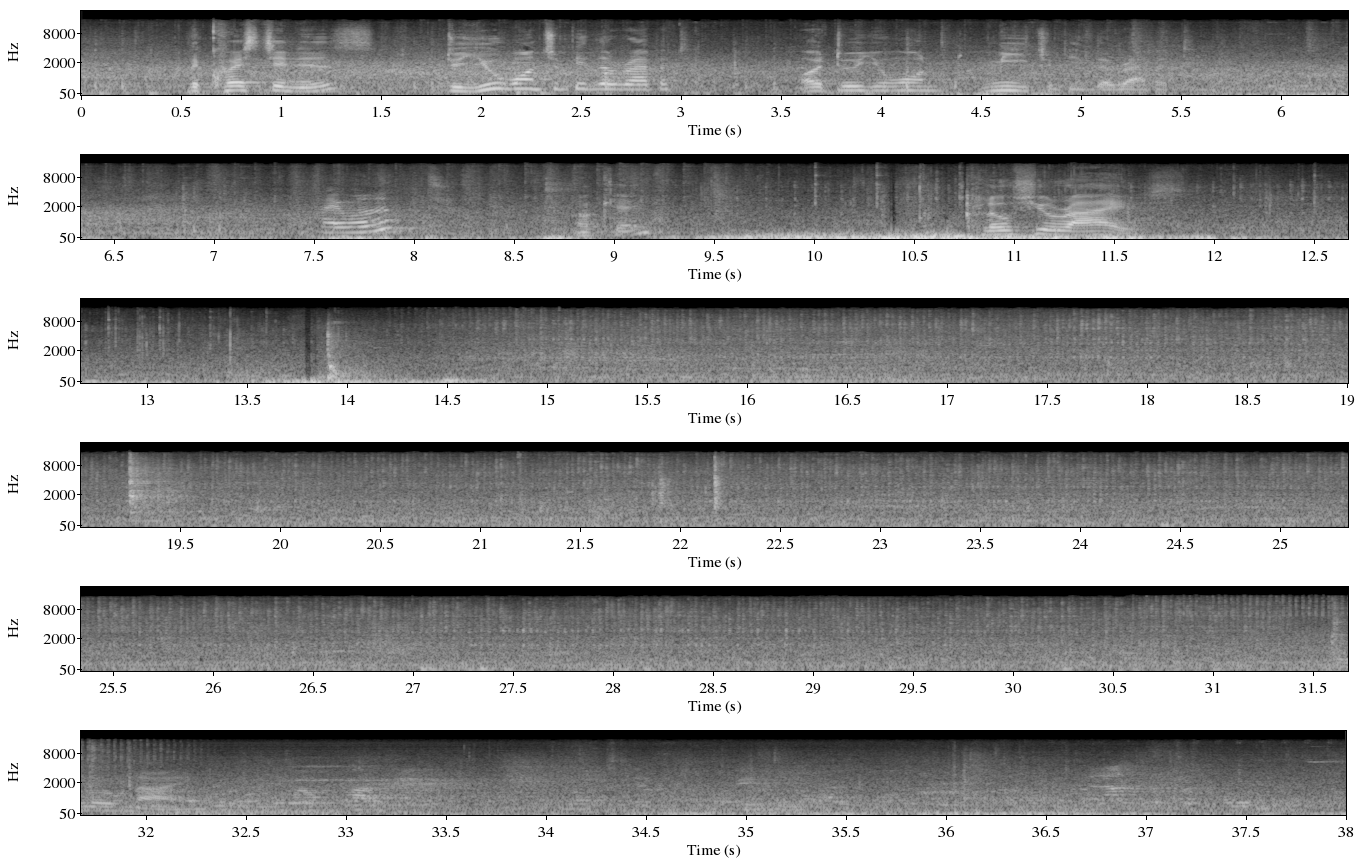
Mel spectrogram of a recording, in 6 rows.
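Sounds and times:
city street noise: 0:00.0 - 0:38.0.

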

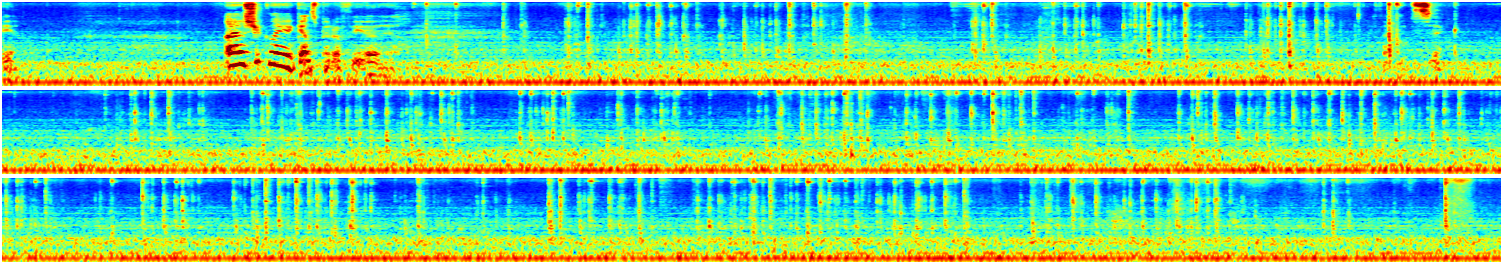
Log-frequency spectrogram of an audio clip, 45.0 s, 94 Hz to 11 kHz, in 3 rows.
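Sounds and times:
steady low hum: 0:00.0 - 0:44.9.

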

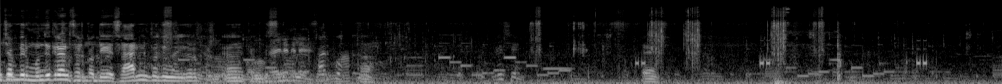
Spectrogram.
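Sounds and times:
short electronic beeps: 0:04.1 - 0:06.6, 0:09.1 - 0:10.0.

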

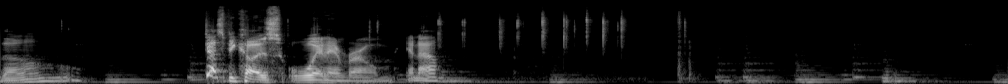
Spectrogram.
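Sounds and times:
soft plucked background music: 0:00.0 - 0:10.0
sharp clicks: 0:03.7 - 0:06.9.

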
